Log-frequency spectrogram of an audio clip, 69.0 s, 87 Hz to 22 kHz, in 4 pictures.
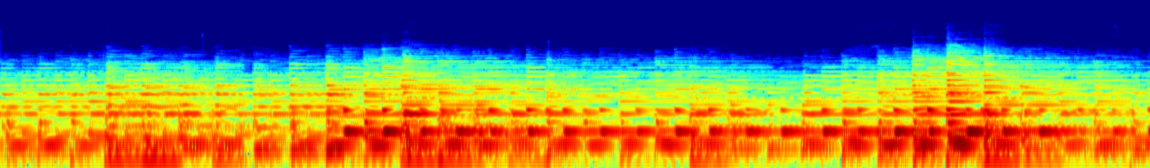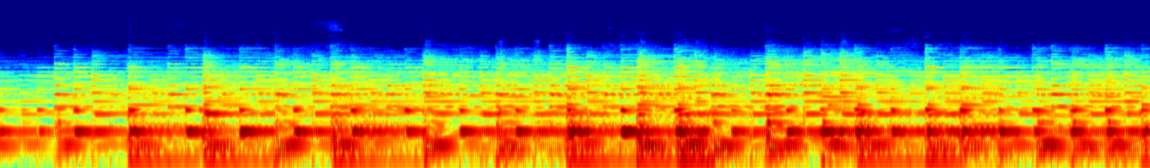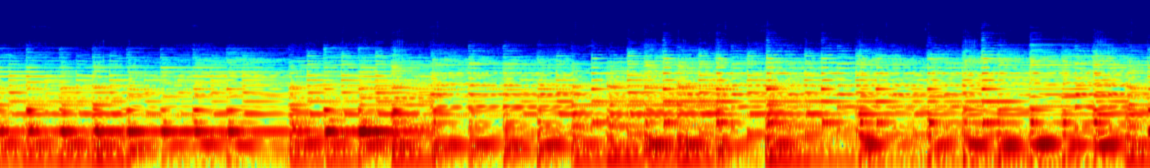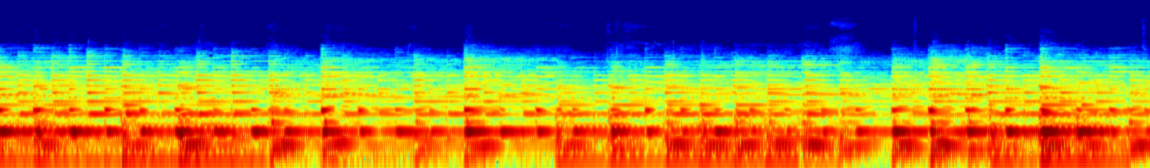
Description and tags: Piano Improv
Part of an improv session on the Steinway Baby Grand piano at my house. Recorded with a Tascam DR-40.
